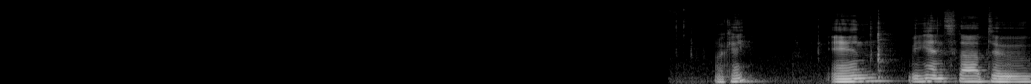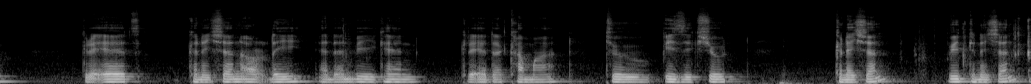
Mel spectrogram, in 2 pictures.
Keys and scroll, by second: 0.2 ctrl+x, 0.8 ctrl+v, 1.7 ctrl+x, 2.8 ctrl+s, 5.7 ctrl+x, 5.9 ctrl+s, 8.6 Return, 19.7 Up, 20.4 c.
